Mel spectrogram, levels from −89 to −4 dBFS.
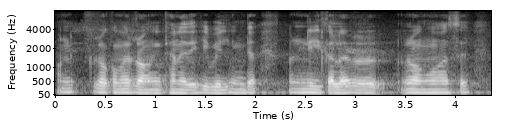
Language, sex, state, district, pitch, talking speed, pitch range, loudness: Bengali, male, Tripura, West Tripura, 105 Hz, 135 wpm, 105-110 Hz, -19 LUFS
